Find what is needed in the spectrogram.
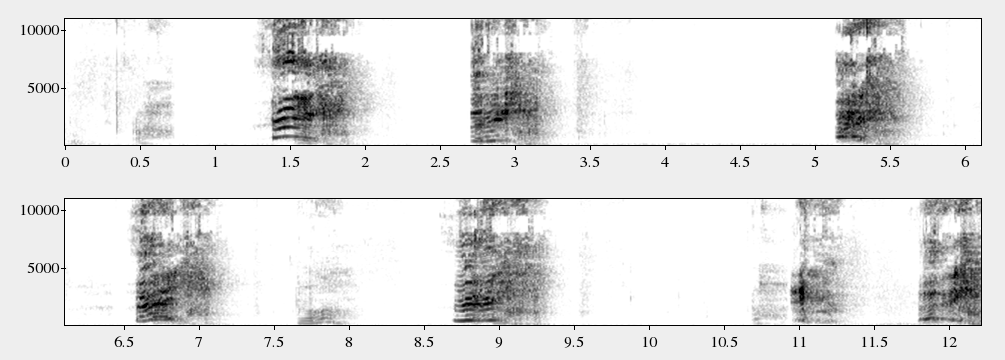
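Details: Woman's big, wet sneeze attack: a run of about seven loud, wet sneezes with short gasps in between.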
